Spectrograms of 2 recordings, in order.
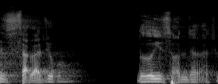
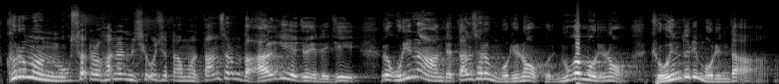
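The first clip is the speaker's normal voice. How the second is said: emphatic preaching; 6 semitones higher, 7 dB louder than usual. Real, not acted. Preaching rebuttal.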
